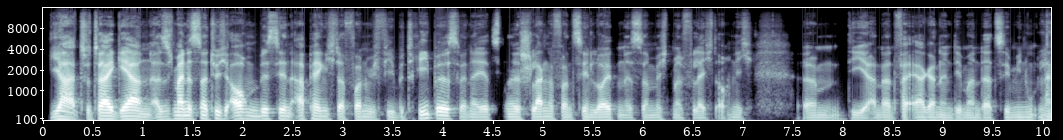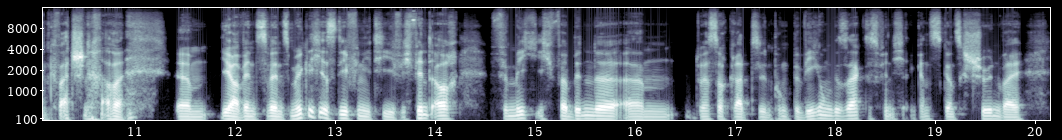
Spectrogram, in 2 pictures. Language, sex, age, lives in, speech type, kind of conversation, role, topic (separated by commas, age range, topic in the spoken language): German, male, 35-39, Germany, conversation, podcast, guest, Welche Rituale hast du beim Einkaufen auf dem Markt?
